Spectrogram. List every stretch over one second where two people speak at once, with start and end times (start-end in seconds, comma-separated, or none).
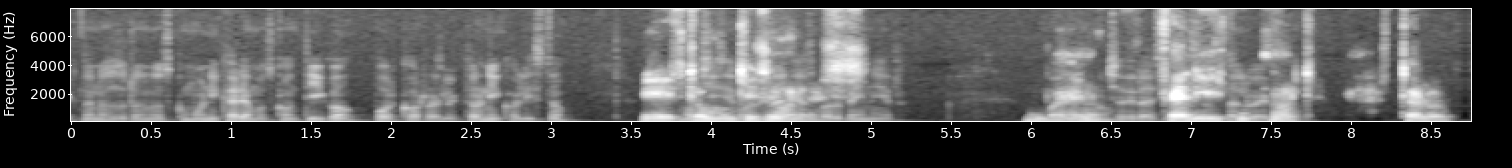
3.8-5.1, 6.1-7.8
